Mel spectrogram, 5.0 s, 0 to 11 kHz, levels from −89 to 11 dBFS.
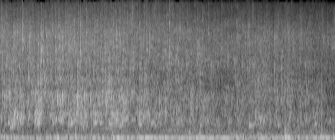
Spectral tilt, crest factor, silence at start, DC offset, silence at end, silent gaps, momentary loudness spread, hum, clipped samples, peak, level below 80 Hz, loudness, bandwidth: -3 dB/octave; 18 dB; 0 s; under 0.1%; 0 s; none; 7 LU; none; under 0.1%; -2 dBFS; -24 dBFS; -19 LUFS; 11 kHz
